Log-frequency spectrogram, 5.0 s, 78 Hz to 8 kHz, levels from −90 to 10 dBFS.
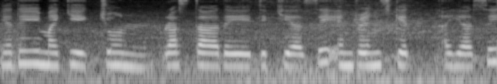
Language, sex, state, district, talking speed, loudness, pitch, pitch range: Nagamese, female, Nagaland, Kohima, 130 wpm, -16 LUFS, 220 Hz, 210-225 Hz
